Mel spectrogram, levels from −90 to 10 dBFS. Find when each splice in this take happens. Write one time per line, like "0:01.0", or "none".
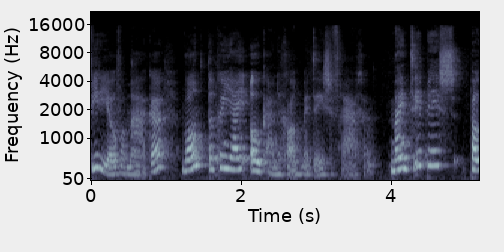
0:03.9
